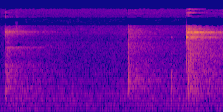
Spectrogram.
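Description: Laboratory glassware clinking: three sharp glass-on-glass or glass-on-bench clinks, the last one loudest with a brief high ring.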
